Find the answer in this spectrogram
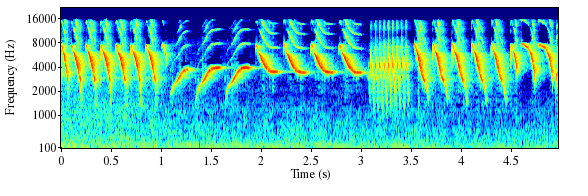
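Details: Singing canary used for training other canaries: quick descending chips, a few rising slurred whistles, more falling sweeps, a short dense buzzy burst, then renewed fast downward notes.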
